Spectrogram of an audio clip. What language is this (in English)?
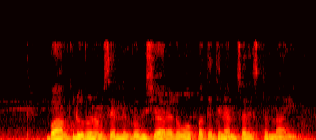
Telugu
